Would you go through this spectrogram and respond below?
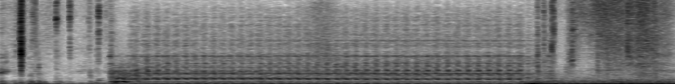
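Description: A car's starter cranks and the engine catches, settling into a steady mid-pitched idle before the revs swell louder near the end.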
